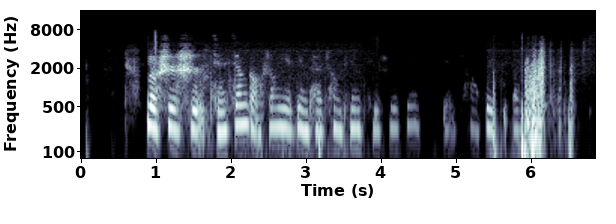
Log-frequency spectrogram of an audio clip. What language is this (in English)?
Chinese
